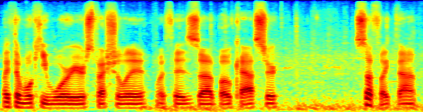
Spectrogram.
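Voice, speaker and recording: A tired man streaming a game late at night, rambling in a flat, monotone way with lots of fillers and restarts. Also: low-pitched, normal speed, gravelly, soft background music. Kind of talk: casual gameplay commentary.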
